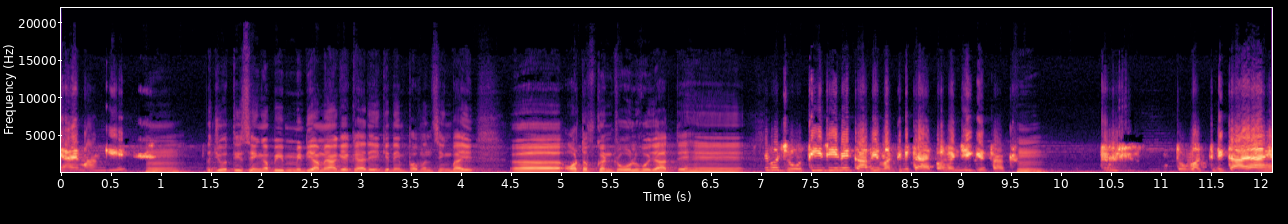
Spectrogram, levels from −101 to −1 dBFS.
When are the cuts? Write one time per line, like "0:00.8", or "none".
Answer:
0:01.5
0:07.0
